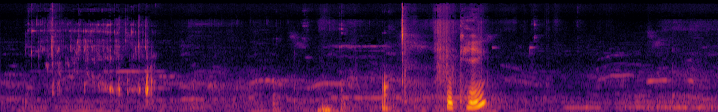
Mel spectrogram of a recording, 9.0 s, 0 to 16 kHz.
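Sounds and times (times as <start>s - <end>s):
drink pouring into a glass: 0.3s - 2.0s
speech: 5.6s - 6.2s.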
